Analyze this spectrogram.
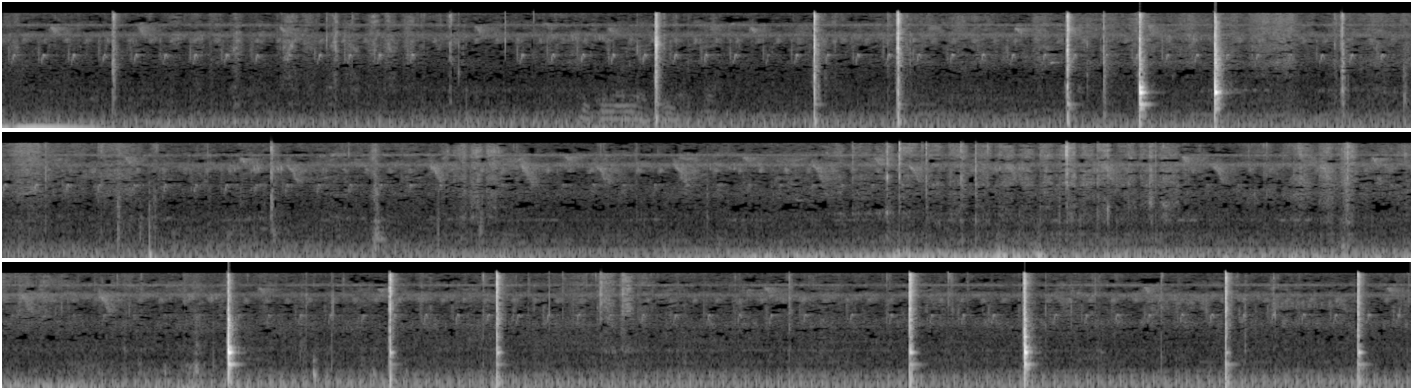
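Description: A large steel knife chopping raw chicken into pieces on a wooden log: about a dozen sharp chops in irregular groups, each with a brief ring from the blade, and a quiet stretch in the middle.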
